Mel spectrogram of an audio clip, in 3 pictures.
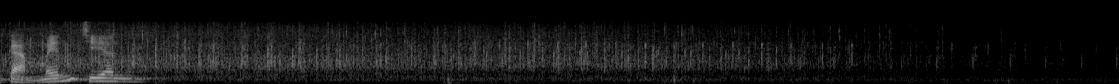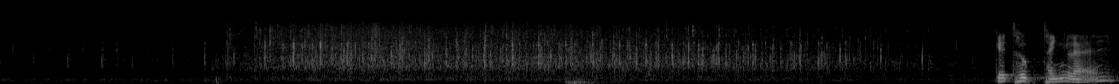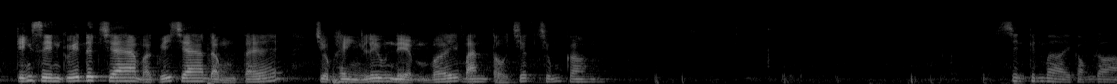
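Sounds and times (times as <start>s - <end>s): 
congregation warm applause: 0.0s - 20.7s
speech: 0.1s - 1.5s, 21.2s - 28.5s, 32.5s - 33.5s.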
